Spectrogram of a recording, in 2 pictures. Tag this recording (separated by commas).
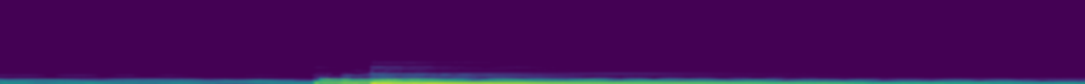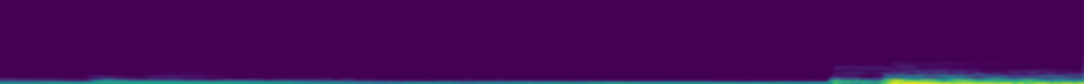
Piano, Music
